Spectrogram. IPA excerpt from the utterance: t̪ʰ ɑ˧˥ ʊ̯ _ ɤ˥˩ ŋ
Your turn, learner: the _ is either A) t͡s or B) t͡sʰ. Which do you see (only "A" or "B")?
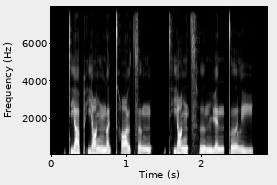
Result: A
